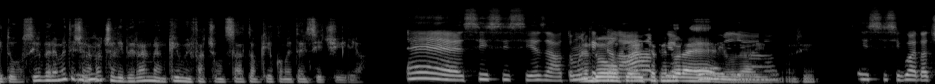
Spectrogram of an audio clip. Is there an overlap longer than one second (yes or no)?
yes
